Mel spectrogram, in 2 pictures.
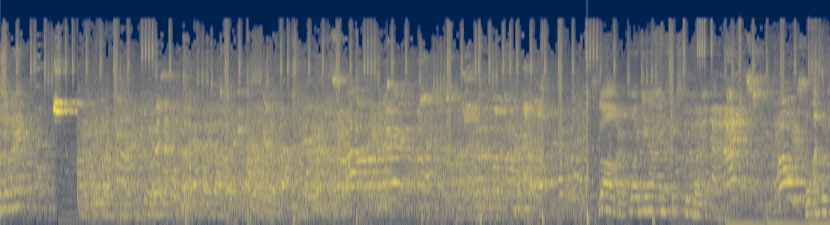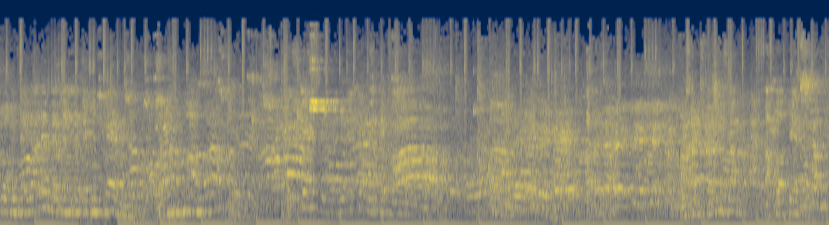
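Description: A large crowd chatters and cheers loudly in an open, echoing space.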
